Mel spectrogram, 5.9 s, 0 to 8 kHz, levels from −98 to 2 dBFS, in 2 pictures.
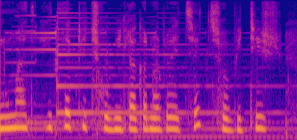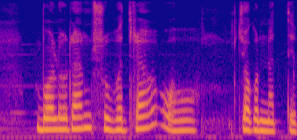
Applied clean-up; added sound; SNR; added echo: none; Guitar; 19 dB; none.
